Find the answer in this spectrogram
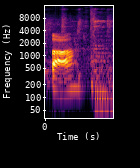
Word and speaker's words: pho: Pho, or it's actually pronounced pho, is a Vietnamese word.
